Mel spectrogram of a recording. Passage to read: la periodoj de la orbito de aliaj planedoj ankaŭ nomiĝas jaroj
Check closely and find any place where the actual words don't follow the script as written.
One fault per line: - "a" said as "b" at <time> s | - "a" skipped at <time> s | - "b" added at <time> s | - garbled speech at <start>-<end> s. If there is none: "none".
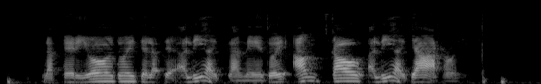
- "orbito" skipped at 1.6 s
- "nomiĝas" said as "aliaj" at 3.8 s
